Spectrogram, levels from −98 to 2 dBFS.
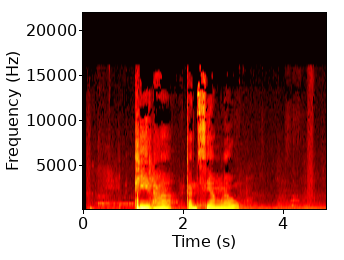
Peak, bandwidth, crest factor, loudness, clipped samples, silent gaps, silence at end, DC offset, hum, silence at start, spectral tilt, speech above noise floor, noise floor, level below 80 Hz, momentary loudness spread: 0 dBFS; 16 kHz; 24 dB; -23 LUFS; under 0.1%; none; 1.75 s; under 0.1%; none; 0.15 s; -6 dB/octave; 33 dB; -56 dBFS; -32 dBFS; 12 LU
